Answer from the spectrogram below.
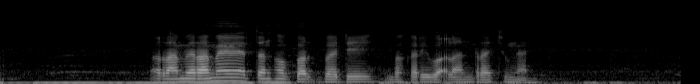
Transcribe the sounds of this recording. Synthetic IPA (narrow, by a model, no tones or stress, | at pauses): ramɛɾamɛt̪ənɦob̥art̪̚b̥a̤dembakaɾiwa̰ʔlanrad̥ʒ̥uŋan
